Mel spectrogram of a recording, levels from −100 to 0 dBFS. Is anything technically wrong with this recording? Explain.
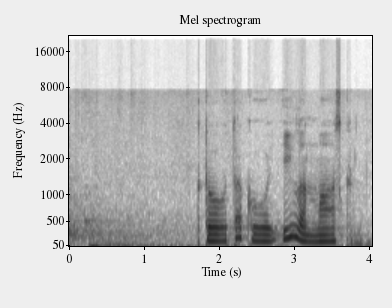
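Yes. Sample clock jitter runs throughout the speech. The converter's clock wavers by roughly 5 microseconds, so each sample lands slightly early or late, and the error scales with how steeply the waveform moves. The result is a rough hiss about 35 dB below the signal that swells on loud, bright passages and disappears in pauses.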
